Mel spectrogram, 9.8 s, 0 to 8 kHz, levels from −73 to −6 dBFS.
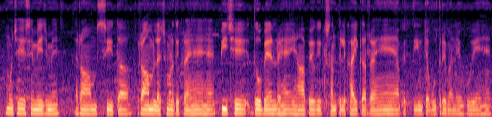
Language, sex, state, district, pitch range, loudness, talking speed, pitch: Hindi, male, Bihar, Darbhanga, 100-110 Hz, -18 LUFS, 185 wpm, 105 Hz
